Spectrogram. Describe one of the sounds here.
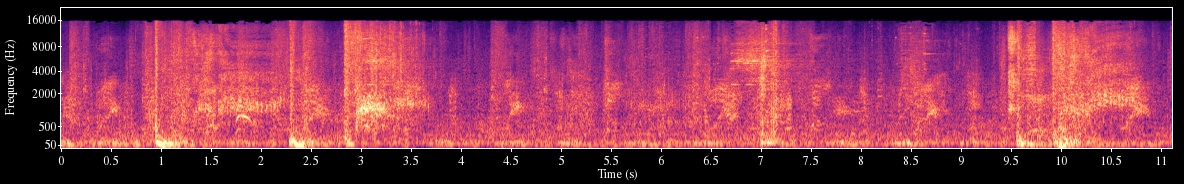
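Heavy weapons clash and thud in a game fight.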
